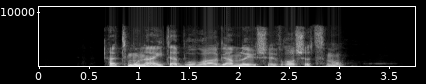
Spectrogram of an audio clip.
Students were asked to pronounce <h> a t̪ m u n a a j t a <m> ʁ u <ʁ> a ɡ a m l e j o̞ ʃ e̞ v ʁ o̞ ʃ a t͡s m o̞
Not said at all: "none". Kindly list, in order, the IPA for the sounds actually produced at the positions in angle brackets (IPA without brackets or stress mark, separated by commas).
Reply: h, b, ʁ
